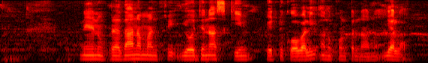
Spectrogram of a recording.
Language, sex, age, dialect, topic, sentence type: Telugu, male, 18-24, Utterandhra, banking, question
